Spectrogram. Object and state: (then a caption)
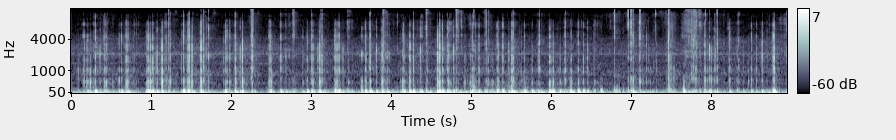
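Leather-covered notebook. Fingertips tap and scratch the spine and cover of a closed brown leather-bound notebook. Dense, soft, irregular taps with low thumps and dry scratching run steadily throughout.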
